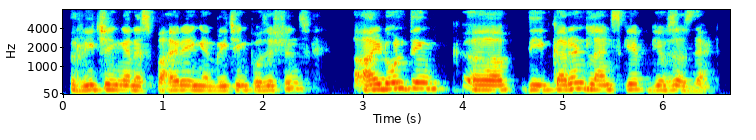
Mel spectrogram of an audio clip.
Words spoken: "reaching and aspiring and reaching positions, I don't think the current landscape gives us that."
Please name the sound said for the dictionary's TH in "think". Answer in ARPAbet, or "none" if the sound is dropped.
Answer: T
